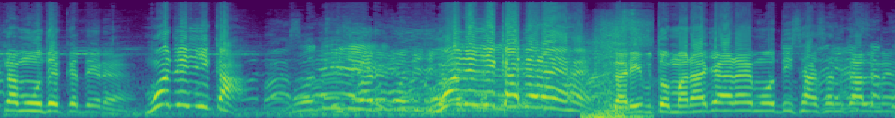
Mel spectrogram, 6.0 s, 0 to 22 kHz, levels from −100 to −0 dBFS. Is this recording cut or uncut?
cut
